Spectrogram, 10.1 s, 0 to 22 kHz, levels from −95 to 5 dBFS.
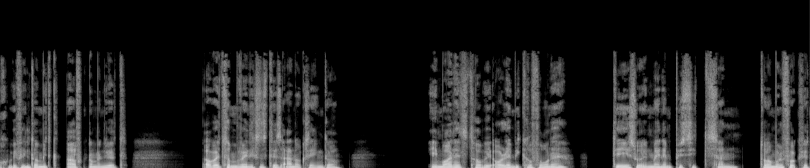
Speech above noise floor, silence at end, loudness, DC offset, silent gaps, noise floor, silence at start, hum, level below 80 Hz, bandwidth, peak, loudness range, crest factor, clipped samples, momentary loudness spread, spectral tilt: over 72 dB; 0 s; -19 LUFS; under 0.1%; 5.17-5.25 s, 7.58-7.62 s, 9.35-9.39 s; under -90 dBFS; 0 s; none; -38 dBFS; 15.5 kHz; -2 dBFS; 2 LU; 18 dB; under 0.1%; 7 LU; -6.5 dB/octave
